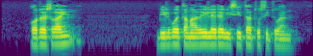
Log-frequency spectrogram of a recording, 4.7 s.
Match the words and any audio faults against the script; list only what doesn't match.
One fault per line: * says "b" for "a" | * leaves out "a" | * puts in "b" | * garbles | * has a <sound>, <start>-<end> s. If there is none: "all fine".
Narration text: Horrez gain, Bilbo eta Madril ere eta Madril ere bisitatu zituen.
* leaves out "eta Madril ere"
